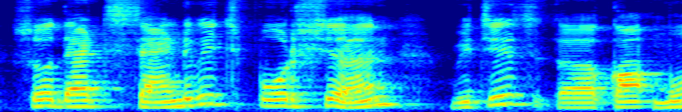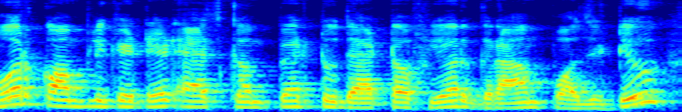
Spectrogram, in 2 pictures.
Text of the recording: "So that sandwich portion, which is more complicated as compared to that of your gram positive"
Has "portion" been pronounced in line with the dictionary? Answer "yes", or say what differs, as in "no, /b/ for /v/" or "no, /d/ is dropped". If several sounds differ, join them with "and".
yes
